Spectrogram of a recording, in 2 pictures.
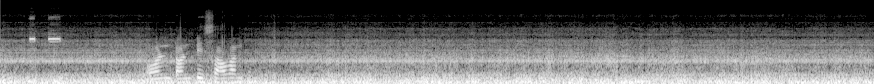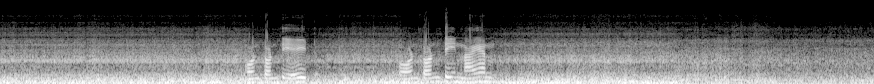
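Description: A motorcycle engine hums steadily at high speed.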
